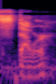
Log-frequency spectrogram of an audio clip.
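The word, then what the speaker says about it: Stour: do you say it stower sour how do you spell his name in the in the book s-t-o-u-r okay that's stower that works all right stower uh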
